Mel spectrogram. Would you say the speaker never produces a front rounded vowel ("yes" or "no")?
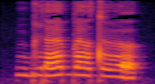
no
